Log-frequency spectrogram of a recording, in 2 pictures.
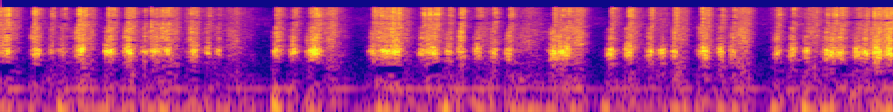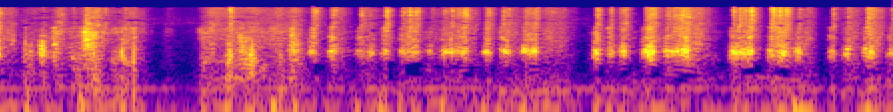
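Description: Felt-tip marker writing block capitals on paper: a run of short scratchy strokes, one after another, with brief pauses between letters.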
